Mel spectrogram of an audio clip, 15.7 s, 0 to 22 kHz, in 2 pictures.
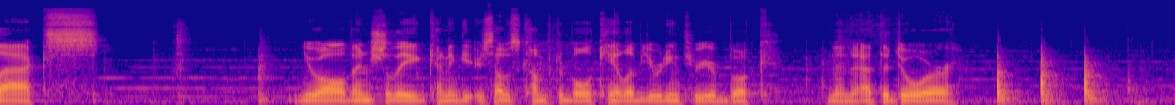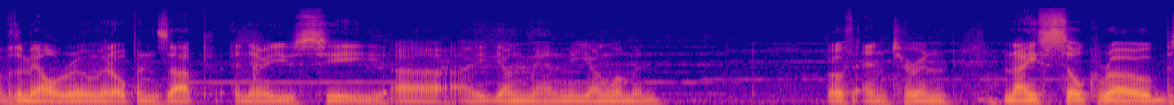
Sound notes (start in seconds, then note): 6.6 knocking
